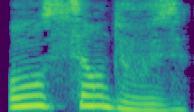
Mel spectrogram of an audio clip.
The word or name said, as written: 1112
